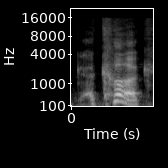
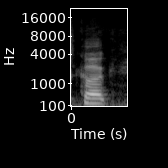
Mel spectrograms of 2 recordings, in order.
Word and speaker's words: Koch: learned this just now cook is the the way that he pronounces his last name it is not Coke it is cook the mustache man himself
